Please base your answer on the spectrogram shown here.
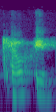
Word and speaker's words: kelpie: And I'm thinking some kind of a seahorse, Kelpie themed, like it rhymes with the kelp.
